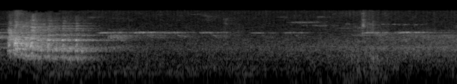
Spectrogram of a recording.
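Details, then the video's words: Turkey gobbling, a short dense rattling burst in the first second, then fading to quiet background with a faint steady tone. "Suara Ayam Kalkun Lucu"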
